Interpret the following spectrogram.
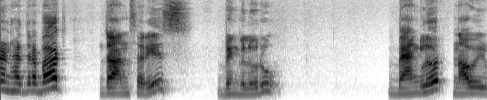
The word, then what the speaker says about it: Bengaluru: this then Bangalore and Hyderabad the answer is bangaluru Bangalore now we pronounce it as bangaluru it is bangaluru right so you can see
